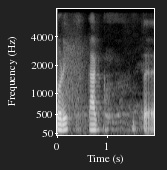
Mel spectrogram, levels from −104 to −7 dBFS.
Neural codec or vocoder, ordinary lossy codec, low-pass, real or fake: none; none; 7.2 kHz; real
